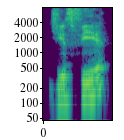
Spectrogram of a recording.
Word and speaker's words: GeaSphere: Philip Owen is a founding member of an Environmental Pressure Group GeaSphere. I don't know if I'm saying it right, Philip.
